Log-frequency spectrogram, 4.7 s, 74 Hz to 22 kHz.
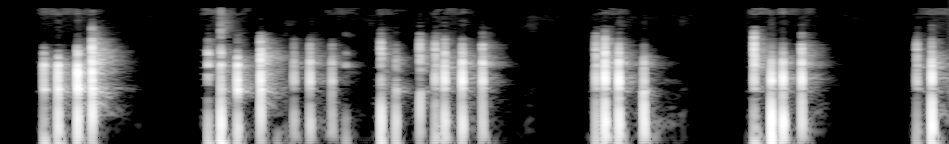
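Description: Long acrylic nails quickly tap and scratch a pink, felt-like fabric-covered hard glasses case with printed eyes, its rigid hollow shell held at the side of the mic. About 25 short, dull knocks come in quick bursts separated by brief silences. Each knock is a muffled hollow thud with a faint bright tick and almost no ring.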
